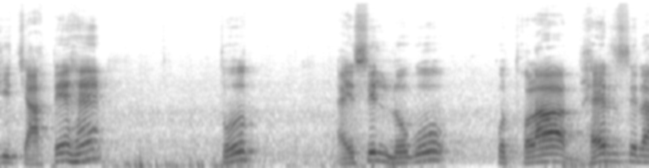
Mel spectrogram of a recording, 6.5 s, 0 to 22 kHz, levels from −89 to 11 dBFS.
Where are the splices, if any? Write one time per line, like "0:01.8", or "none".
none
